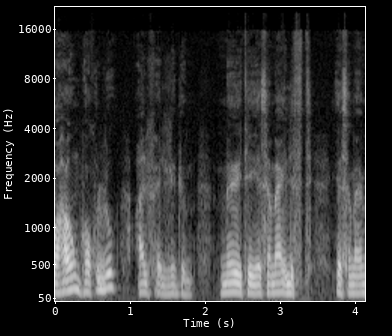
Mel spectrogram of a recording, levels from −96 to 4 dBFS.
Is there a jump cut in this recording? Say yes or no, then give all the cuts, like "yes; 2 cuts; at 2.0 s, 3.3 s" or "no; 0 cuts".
no; 0 cuts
